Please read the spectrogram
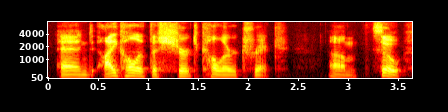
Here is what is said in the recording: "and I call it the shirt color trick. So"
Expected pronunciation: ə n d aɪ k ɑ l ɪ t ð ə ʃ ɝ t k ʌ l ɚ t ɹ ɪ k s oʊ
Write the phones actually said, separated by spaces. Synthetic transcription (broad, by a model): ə n aɪ k ɑ l ɪ t ð ə ʃ ɝ t k ʌ l ɚ t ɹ ɪ k s oʊ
